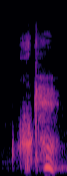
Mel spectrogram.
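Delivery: hushed, breathy whisper of a parent; sly little whisper; whispered urging. Retold or imitated. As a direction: whisper it like a secret nudge. Parent secretly urging child on.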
